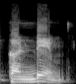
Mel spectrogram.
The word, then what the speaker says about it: condemn: Okay, here n is silent. So we'll tell condemn.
